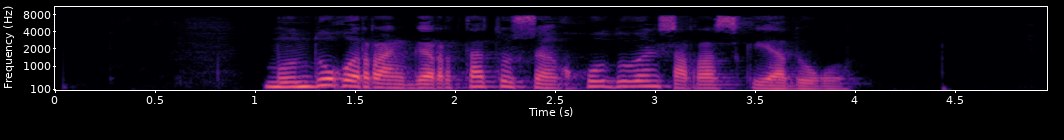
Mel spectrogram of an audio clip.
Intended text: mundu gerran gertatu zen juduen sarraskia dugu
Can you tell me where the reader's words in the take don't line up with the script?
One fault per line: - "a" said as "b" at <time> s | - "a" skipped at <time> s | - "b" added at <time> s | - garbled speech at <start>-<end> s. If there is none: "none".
none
